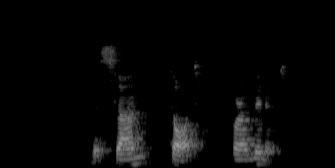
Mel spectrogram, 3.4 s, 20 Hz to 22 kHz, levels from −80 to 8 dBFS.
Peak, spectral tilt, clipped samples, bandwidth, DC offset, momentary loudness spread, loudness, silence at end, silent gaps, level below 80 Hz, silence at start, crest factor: -20 dBFS; -3 dB/octave; under 0.1%; 7.6 kHz; under 0.1%; 15 LU; -39 LUFS; 0.5 s; 1.58-1.70 s, 2.12-2.29 s; under -90 dBFS; 0.9 s; 22 dB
